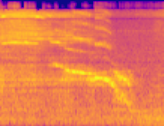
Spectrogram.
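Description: A single whistled imitation of a red-tailed hawk's cry, made by a turkey hunter, rises and then slides down into a thin, drawn-out scream. It is moderately loud and close, with a faint hiss behind it.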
